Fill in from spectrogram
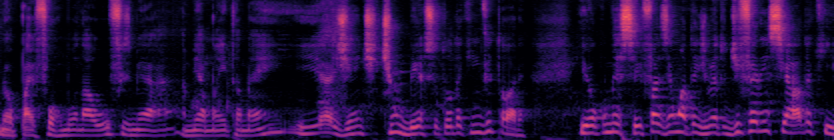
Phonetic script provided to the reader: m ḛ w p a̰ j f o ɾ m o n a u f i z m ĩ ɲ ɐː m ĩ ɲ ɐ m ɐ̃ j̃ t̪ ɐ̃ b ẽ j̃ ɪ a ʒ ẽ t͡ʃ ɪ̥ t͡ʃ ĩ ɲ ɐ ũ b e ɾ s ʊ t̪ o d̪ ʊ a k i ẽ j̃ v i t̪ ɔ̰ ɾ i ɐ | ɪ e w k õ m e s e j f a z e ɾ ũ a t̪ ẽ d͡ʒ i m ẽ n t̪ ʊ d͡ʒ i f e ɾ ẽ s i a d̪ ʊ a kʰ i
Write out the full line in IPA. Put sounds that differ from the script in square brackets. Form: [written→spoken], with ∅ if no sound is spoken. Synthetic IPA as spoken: m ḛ w p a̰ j f o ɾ m o n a u f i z m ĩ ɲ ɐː m ĩ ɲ ɐ m ɐ̃ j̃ t̪ ɐ̃ b ẽ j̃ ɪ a ʒ ẽ t͡ʃ ɪ̥ t͡ʃ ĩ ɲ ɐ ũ b e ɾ s ʊ t̪ o d̪ ʊ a k i ẽ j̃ v i t̪ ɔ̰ ɾ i ɐ | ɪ e w k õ m e s e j f a z e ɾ ũ a t̪ ẽ d͡ʒ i m ẽ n t̪ ʊ d͡ʒ i f e ɾ ẽ s i a d̪ ʊ a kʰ i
